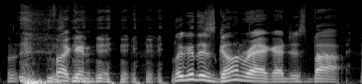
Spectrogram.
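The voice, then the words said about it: Rural Southern redneck accent. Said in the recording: “that was probably closer to his accent ... he definitely looked like he could have been an extra on Duck Dynasty”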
